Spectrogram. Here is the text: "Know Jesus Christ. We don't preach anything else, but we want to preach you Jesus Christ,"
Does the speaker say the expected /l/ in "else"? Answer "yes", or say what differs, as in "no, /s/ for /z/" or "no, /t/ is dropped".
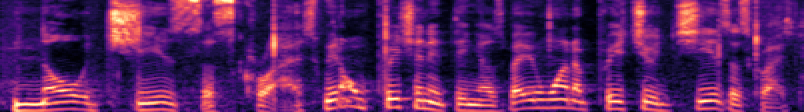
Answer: yes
